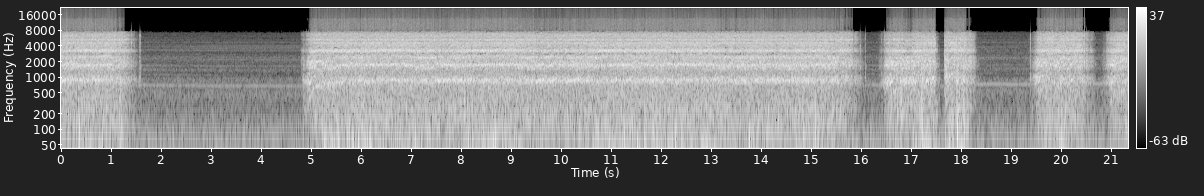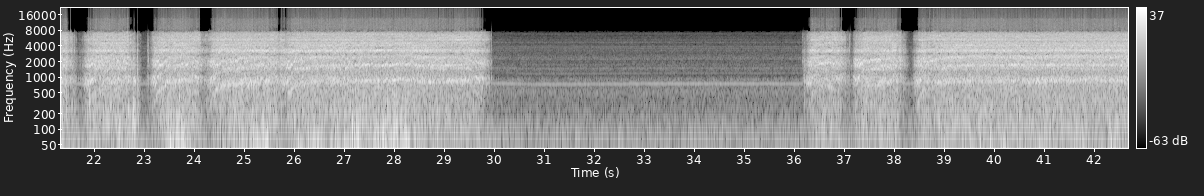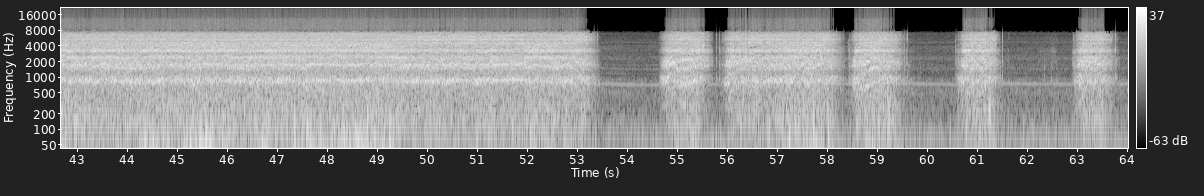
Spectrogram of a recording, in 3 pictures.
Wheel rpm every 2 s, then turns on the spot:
150, 0, 80, 230, 220, 220, 230, 200, 110, 60, 90, 100, 140, 200, 180, 0, 0, 0, 80, 150, 230, 220, 230, 230, 230, 220, 130, 60, 160, 80, 50, 30.
none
